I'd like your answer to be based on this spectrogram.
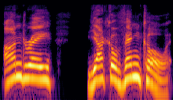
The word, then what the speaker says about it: Andrei Yakovenko: And it is a book as well as a program by Philip Shepherd and Andrei Yakovenko.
